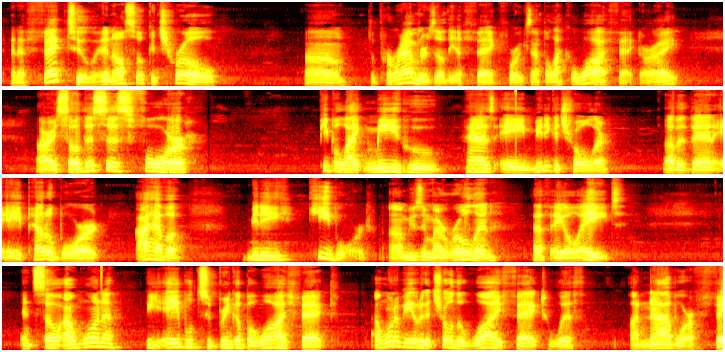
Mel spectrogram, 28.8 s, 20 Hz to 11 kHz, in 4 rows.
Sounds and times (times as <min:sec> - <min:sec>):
Speech: 0:00.0 - 0:02.2, 0:03.0 - 0:06.8, 0:07.6 - 0:09.2, 0:10.4 - 0:16.3, 0:16.9 - 0:20.6, 0:21.8 - 0:28.8.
